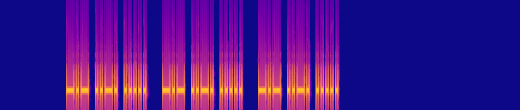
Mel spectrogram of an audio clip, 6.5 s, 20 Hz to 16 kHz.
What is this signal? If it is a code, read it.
Morse code, heard as a keyed tone, about 40 wpm, 700 Hz. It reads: KF5 KF5 KF5
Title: Callsign Prefixes for Top 25 DXCC - Repeated 3x - 40wpm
